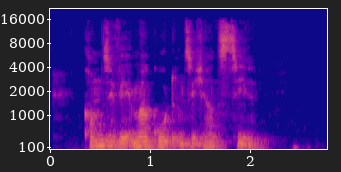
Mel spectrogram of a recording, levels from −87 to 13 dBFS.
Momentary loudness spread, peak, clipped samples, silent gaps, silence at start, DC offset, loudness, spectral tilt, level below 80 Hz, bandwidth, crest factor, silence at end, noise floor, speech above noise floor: 7 LU; -10 dBFS; under 0.1%; none; 0.35 s; under 0.1%; -27 LUFS; -5 dB/octave; -54 dBFS; 16.5 kHz; 18 dB; 0.3 s; -56 dBFS; 30 dB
